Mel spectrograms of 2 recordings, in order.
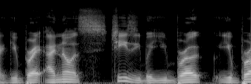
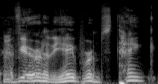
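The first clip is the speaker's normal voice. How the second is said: dumb guy voice; 8 semitones higher, 5 dB louder than usual. Retold or imitated. Dumb guy quoting holy book.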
